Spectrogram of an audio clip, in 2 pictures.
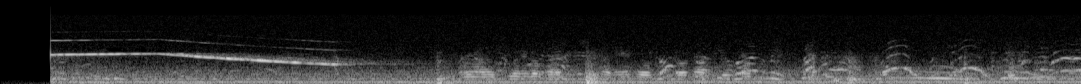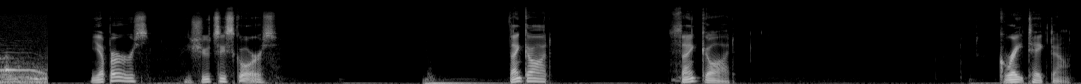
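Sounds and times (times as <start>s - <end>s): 
emergency siren wailing: 0.5s - 11.3s
steady roar: 0.5s - 11.3s
voices: 4.4s - 11.3s
speech: 6.4s - 10.6s, 11.7s - 13.7s, 15.9s - 16.4s, 17.5s - 18.2s, 20.8s - 21.6s.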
